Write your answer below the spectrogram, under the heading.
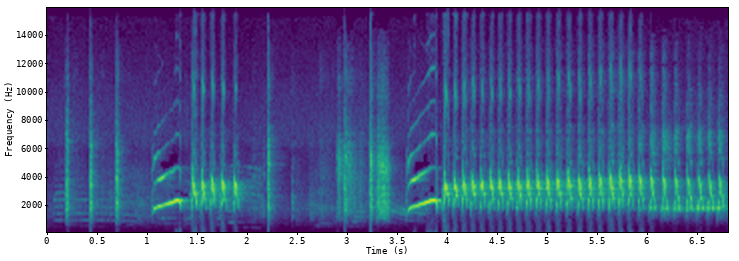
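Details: White-rumped shama song used to provoke a bird into singing: sharp chips and rising whistles lead into short trills, then a long rapid rattle of even repeated notes.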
